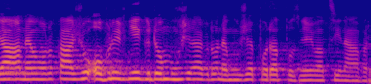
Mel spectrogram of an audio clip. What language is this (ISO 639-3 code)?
ces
